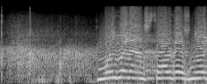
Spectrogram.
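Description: A crowd of voices cheers loudly together.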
